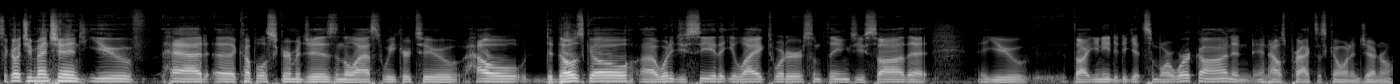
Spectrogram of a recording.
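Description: In a normal speaking voice, a man with an American accent talks at a moderate pace with hardly any pauses, medium pitch and fairly even intonation, on a very clean recording with a silent background. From US Midwest, northwest Iowa. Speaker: podcast host. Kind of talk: casual chat. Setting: office.

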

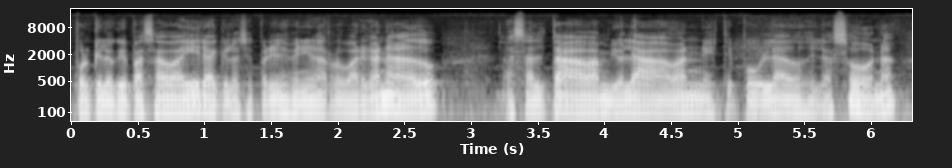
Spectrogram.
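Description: A man's very deep, low voice, fairly even in intonation, at a fairly quick pace. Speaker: historian and radio host. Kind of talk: radio history talk. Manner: halting, many fillers.

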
